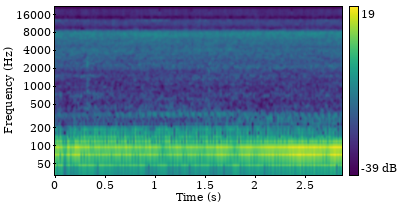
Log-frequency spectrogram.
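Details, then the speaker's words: 1996 Suzuki Jimny K6A JA22W RHD, soon after cold start: deep, low exhaust burble rising slightly with revs, steady rumble, no rattles or leaks; normal exhaust note. "Here's how the exhaust sounds. Very good. Very low. Has a nice deep sound to it."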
